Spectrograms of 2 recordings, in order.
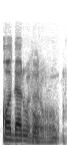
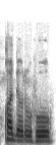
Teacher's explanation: Imam Syu'bah membaca qadaruhu dengan disukunkan dal disertai dengan qalqalah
